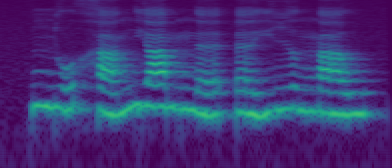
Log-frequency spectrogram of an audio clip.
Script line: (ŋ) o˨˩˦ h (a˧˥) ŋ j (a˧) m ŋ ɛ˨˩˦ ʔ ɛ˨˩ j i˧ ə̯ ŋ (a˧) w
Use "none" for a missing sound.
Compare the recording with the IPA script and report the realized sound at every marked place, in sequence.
ɲ, a˨˩˦, a˧, a˧

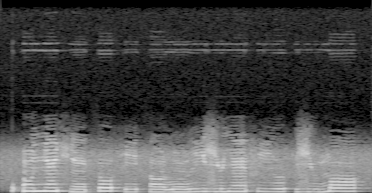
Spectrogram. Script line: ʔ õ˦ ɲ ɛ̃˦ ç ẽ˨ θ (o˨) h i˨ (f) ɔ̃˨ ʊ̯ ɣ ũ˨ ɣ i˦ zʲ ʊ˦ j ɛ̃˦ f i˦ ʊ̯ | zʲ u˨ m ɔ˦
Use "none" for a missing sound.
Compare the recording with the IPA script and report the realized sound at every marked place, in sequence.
o˦, θ

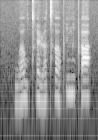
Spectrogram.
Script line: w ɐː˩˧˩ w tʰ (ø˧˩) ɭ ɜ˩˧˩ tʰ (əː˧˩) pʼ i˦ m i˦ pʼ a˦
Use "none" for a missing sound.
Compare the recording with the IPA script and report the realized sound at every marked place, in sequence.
ɛ˧˩, ɐː˧˩

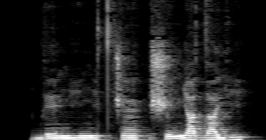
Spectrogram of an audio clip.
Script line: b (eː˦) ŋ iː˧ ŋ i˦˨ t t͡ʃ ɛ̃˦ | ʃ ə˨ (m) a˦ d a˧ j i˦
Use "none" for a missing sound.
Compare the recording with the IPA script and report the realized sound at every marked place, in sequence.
eː˧, ɲ

